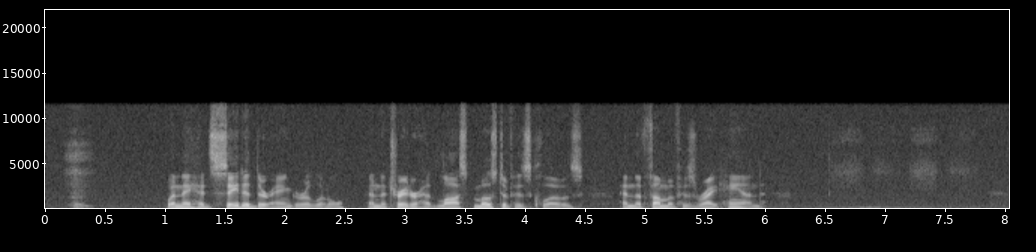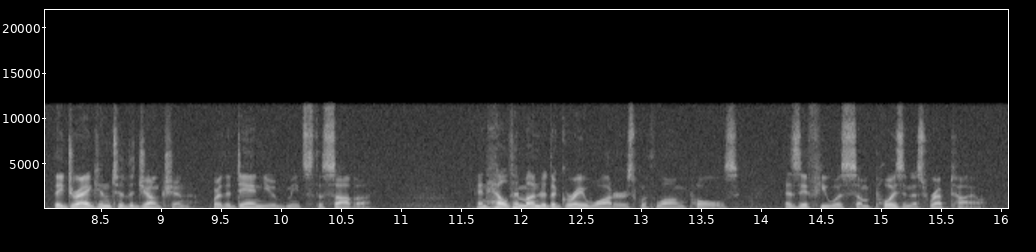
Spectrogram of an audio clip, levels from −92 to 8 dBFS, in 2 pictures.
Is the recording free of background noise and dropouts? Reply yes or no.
no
